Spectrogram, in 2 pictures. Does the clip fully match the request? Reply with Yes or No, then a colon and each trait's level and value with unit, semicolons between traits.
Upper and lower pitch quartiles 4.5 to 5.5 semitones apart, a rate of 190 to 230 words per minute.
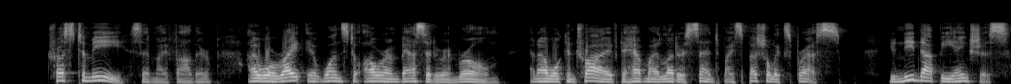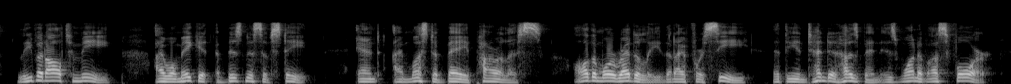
Yes: average, 4.9 semitones; average, 200 wpm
